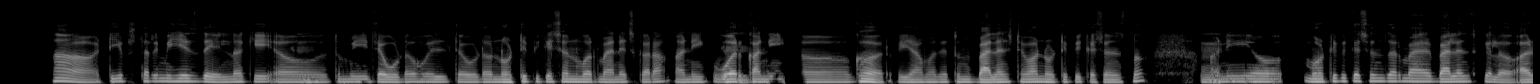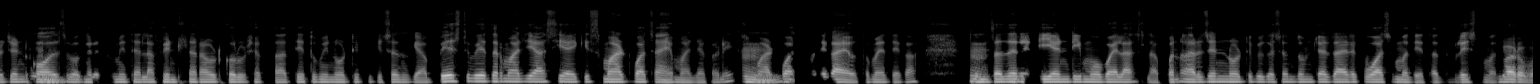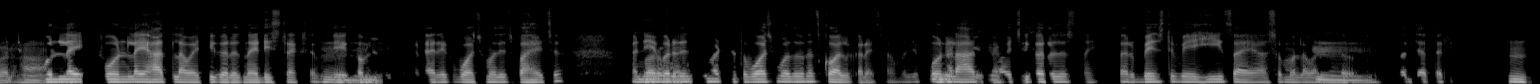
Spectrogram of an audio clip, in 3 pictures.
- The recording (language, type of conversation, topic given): Marathi, podcast, दैनंदिन जीवनात सतत जोडून राहण्याचा दबाव तुम्ही कसा हाताळता?
- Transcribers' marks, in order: static; distorted speech; in English: "रिस्टमध्ये"; in English: "डिस्ट्रॅक्शन"; tapping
